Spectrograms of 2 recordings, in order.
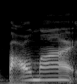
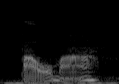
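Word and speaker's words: Bauma (宝马): And Bauma is Bauma. That's how you'd say it, I believe. Let me check my Google Translator. Bauma. And it just means BMW in Mandarin. Bauma. Yeah, that's how you say it.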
